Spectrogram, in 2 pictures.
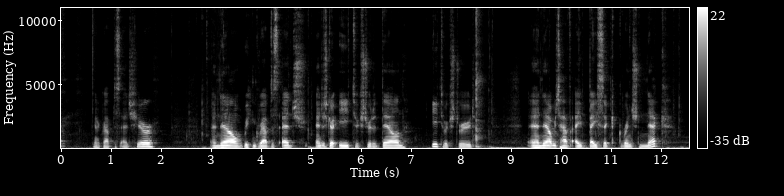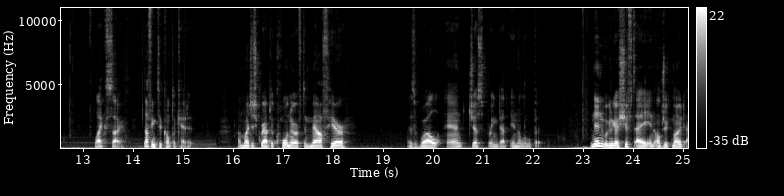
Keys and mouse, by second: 1.4 g, 2.8 alt+a, 3.0-10.8 alt+shift+middle drag, 4.9 KP_3, 5.7 e, 7.3 e, 8.5 KP_1, 9.6 g, 10.4 alt+a, 10.8 alt+shift+click, 10.9 alt+shift+middle click, 11.2 g, 12.1 alt+a, 12.6 alt+shift+click, 12.9 g, 14.9 Tab, 15.9-18.4 middle drag, 16.3 Tab, 18.4-20.2 drag, 20.2-23.5 middle drag, 20.8 g, 22.8 x, 22.9 KP_1, 23.7 shift+a.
